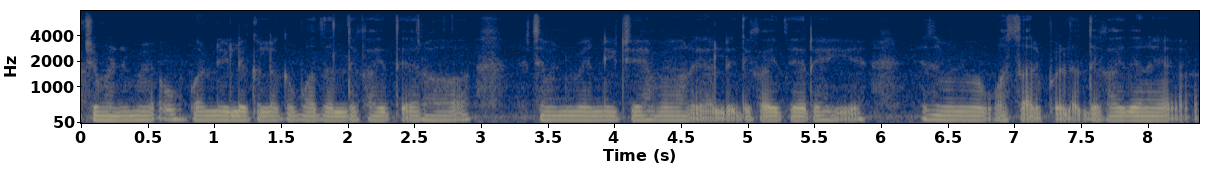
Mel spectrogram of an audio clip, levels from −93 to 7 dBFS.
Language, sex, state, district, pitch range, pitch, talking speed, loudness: Hindi, male, Chhattisgarh, Bastar, 110-115 Hz, 110 Hz, 200 wpm, -34 LUFS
